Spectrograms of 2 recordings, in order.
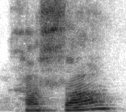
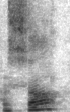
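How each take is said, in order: First: The stress is on the first syllable. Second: The stress is on the last syllable. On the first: It is the past tense form. "almost like this one. The, the stress is different" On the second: It is the present participle form. "Stress is on end of word"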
